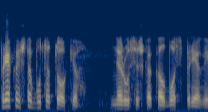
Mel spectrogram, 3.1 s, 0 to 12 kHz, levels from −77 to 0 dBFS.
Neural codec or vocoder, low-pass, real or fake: none; 10.8 kHz; real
